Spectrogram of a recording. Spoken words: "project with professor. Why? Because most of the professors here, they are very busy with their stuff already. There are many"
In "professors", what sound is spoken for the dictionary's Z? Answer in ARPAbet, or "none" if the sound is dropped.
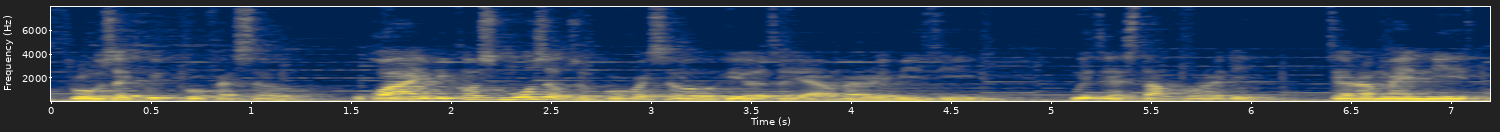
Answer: none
